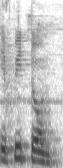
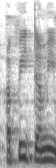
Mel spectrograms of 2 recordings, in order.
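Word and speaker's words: epitome: इसका एक जो हिंदी मैंने जब प्रोनाउंसिएट करा तो ऐसी मिल रही है, अपिटमी मिल रहा है, ठीक है, अपिटमी। तो आप जैसा भी पढ़ पाएँ, एपिटोम पढ़ें तो भी ठीक।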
